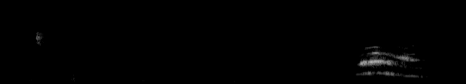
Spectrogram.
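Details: Four-week-old Cavalier King Charles Spaniel puppy in a home puppy pen: one short, high whine that slides downward and carries layered overtones, after a tiny click and near silence.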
